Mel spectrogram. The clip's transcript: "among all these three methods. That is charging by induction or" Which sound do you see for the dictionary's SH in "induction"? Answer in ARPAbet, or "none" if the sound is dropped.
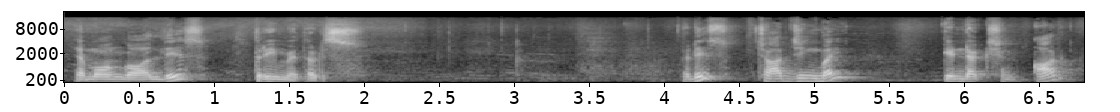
SH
